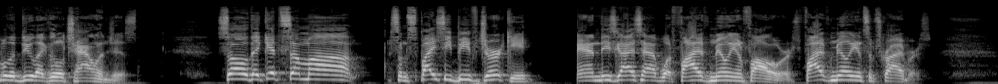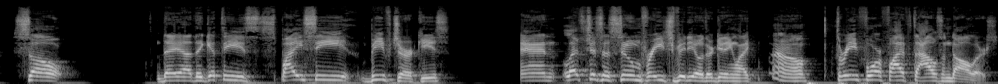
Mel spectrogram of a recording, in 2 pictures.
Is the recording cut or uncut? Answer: uncut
